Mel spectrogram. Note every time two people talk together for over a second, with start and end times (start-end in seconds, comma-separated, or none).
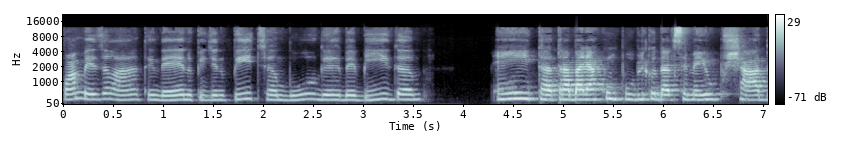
none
